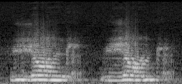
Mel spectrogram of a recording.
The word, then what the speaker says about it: genre: think of this word, which is basically a French word, and it's a French word pronounced as genre. So you have the j sound at the beginning of this word, and I mentioned this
